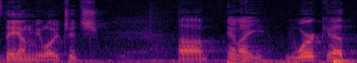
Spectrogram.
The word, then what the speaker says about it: Dejan Milojicic: thank you sorl um a slightly better pronunciation of my name is Dean Milotic um and I work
